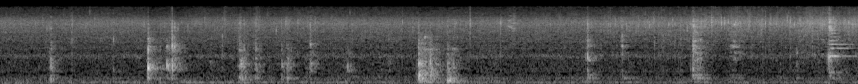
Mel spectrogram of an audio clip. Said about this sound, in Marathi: थोडी हळद परतून घेऊ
